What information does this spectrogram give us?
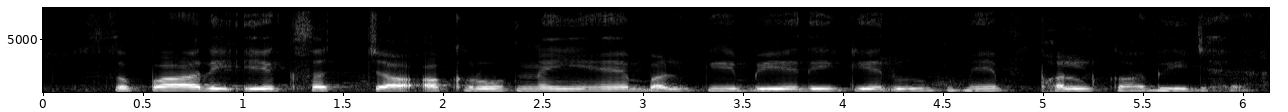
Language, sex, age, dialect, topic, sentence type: Hindi, male, 60-100, Kanauji Braj Bhasha, agriculture, statement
